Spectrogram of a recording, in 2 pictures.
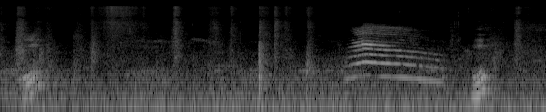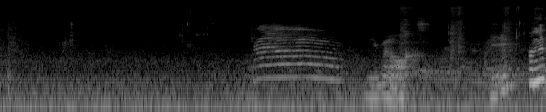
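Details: Domestic cat meowing to invite the father of the household for a walk, a daily habit; two long, drawn-out harmonic meows that rise then fall, roughly six seconds apart, with soft human voices and small household noises between them.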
